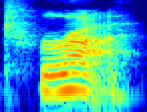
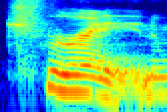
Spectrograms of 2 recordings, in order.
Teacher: When we say the TR blend in our language, It's a ch affricate R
